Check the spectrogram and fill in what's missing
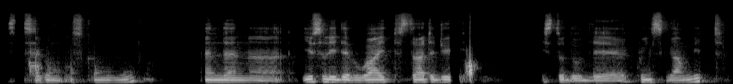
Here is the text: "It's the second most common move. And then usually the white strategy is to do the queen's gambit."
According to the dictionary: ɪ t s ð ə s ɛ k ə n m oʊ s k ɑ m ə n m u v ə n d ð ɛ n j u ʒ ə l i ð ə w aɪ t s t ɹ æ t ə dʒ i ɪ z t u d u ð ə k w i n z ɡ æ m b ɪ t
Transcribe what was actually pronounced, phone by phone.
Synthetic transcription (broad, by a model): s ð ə s ɛ k ə n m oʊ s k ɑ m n m u v ə n d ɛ n j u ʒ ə l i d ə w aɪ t s t ɹ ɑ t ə dʒ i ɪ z t u d u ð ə k w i n s ɡ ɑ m b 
